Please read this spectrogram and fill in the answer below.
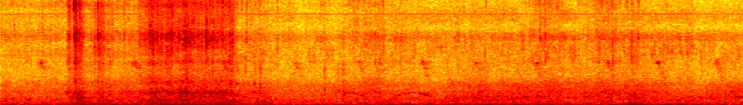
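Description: Faint outdoor background noise, with a brief click about a second in and a short hiss about two seconds in.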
